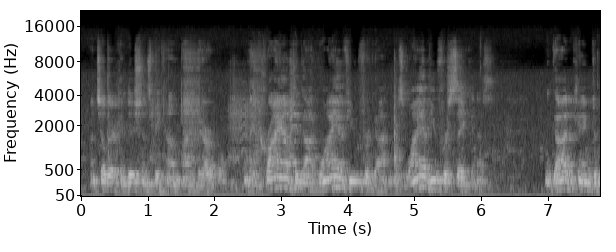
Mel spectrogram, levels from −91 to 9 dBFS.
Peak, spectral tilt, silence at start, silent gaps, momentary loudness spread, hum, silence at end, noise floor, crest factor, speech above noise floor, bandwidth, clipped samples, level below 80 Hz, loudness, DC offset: -12 dBFS; -4.5 dB/octave; 0 s; none; 12 LU; none; 0 s; -49 dBFS; 14 dB; 22 dB; 14.5 kHz; under 0.1%; -60 dBFS; -27 LUFS; 0.5%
